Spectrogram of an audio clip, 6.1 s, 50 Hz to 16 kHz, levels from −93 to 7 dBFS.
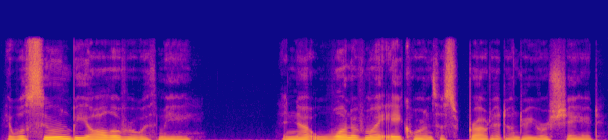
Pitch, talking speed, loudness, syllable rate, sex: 160 Hz, 190 wpm, -18 LUFS, 4.9 syllables/s, female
